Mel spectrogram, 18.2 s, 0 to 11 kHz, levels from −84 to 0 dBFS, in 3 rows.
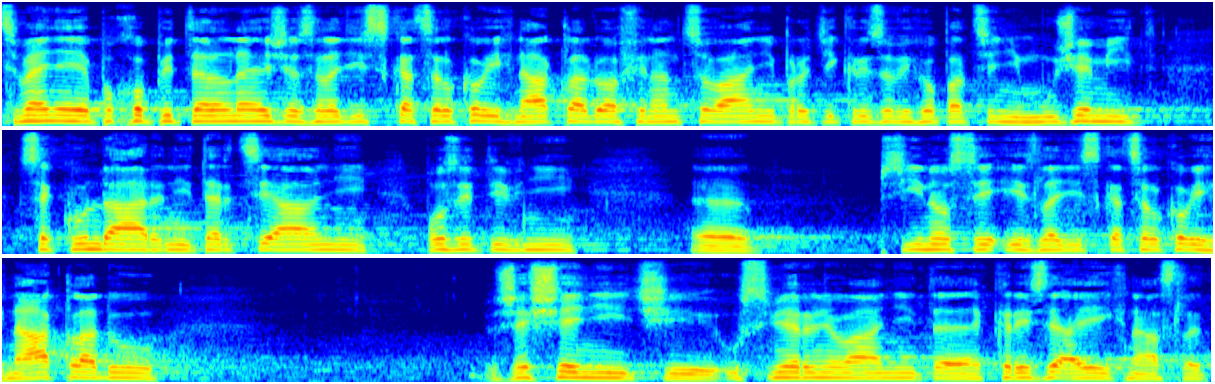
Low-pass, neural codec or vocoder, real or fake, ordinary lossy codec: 9.9 kHz; none; real; MP3, 48 kbps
